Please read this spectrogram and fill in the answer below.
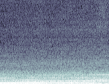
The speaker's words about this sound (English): I could listen to that engine all day long.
